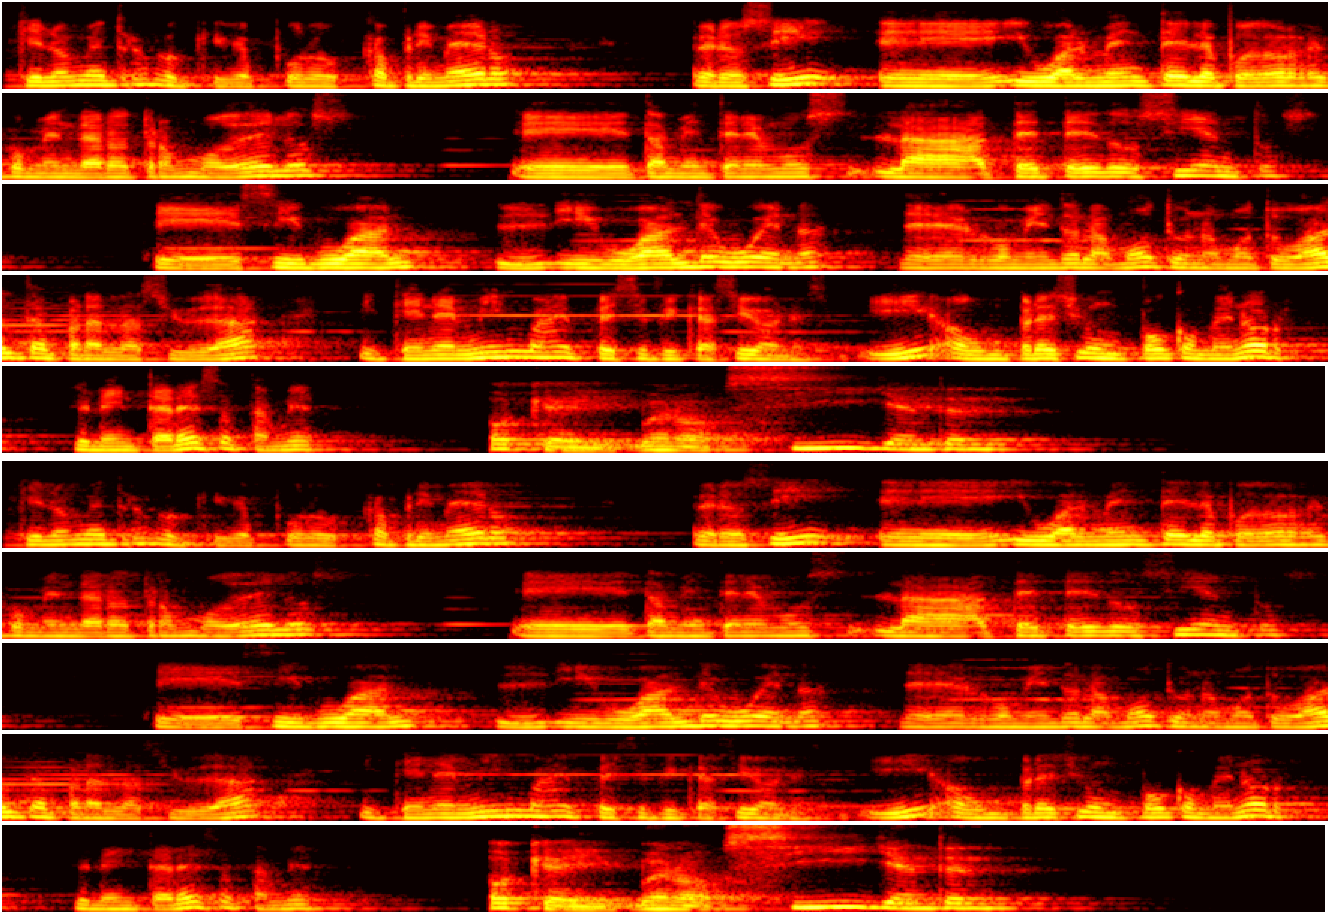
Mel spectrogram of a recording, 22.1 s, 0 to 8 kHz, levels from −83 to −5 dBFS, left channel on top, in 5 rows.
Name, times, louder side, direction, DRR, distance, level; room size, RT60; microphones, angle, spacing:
voice 1, 0.0-1.7 2.3-5.5 6.1-8.7 9.3-10.2 10.5-14.1 14.4-17.5 17.9-18.8, left 3 dB, 70° left, 15 dB, 1.1 m, -27 dB
sound 1, 1.2-1.3 1.6-2.0 2.7-2.8 4.1-4.8 5.3-5.4 5.9-6.1 6.6-6.9 7.6-8.3 9.3-9.8 10.7-11.3 11.9-14.4 14.7-17.0, left 1 dB, 10° left, 5.3 m, -52 dB
voice 2, 19.3-21.0, right 2 dB, 70° right, 6 dB, 1.8 m, -27 dB
23.5 x 15.0 x 8.6 m, 0.70 s
head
